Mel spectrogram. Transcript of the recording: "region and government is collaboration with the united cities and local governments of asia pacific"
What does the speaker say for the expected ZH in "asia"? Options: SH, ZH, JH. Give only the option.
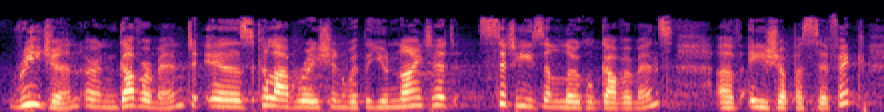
ZH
